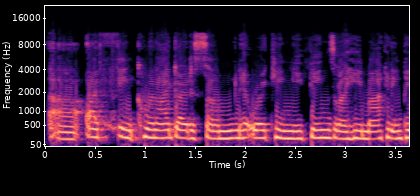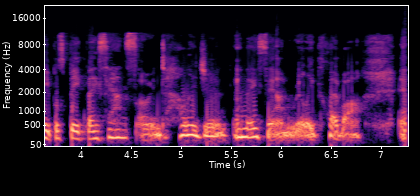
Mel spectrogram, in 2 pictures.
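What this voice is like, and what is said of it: Broad Australian accent. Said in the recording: “I've got a broad Aussie accent”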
